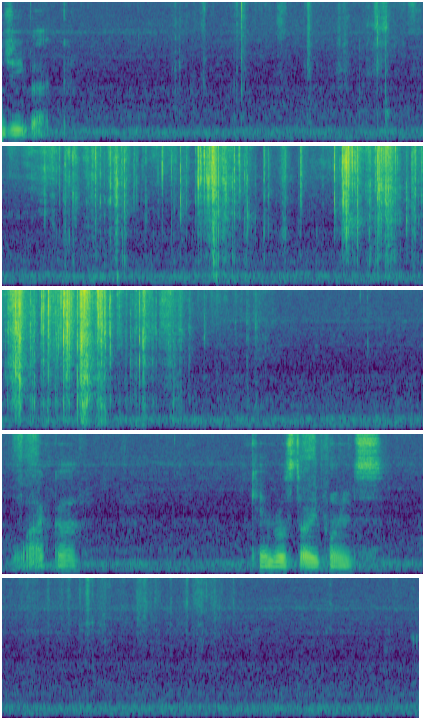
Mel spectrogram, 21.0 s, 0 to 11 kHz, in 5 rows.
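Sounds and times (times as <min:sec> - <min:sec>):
wrapper tearing and crinkling: 0:04.5 - 0:11.0.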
